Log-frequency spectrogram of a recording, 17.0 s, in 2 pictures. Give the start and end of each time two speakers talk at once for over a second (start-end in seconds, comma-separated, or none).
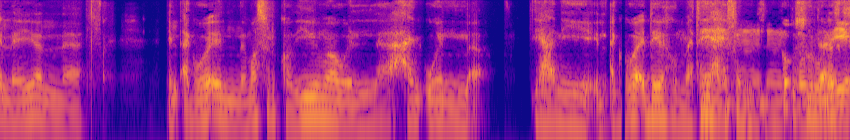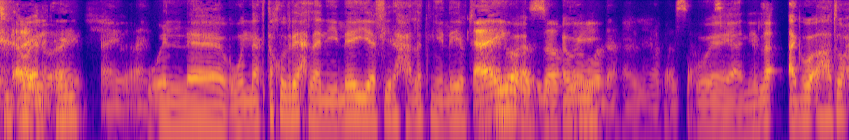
7.0-9.3, 13.2-14.6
